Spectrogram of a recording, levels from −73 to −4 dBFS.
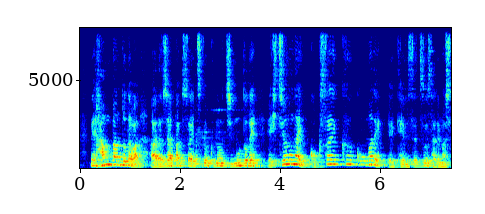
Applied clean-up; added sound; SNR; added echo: neural separator model SepFormer DNS4.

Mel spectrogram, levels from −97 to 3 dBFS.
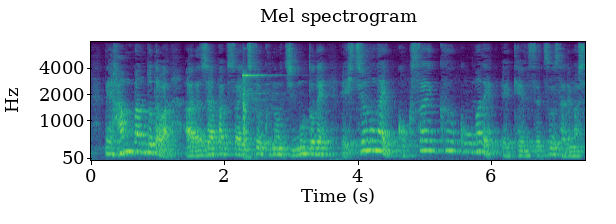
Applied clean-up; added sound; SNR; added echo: none; Piano; 14 dB; reverberation time 0.6 s.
